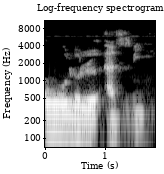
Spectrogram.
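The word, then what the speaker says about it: أولو العزم: shbaro Ulul Azmi nah Berartikan waunya tidak memanjangkan u secara tertulis wunya tidak dikasih sukun nah seandainya nih seandainya wauya ada sukunnya berarti membacanya Ulu jadi Ulul Azmi Ulul Ilmi Ulul Arham itu sama tuh Uya membacanya pendek Nah makanya ini apa namanya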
